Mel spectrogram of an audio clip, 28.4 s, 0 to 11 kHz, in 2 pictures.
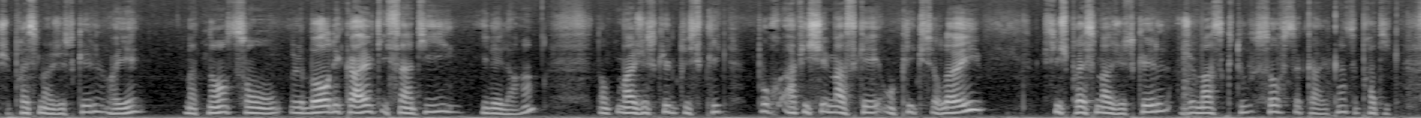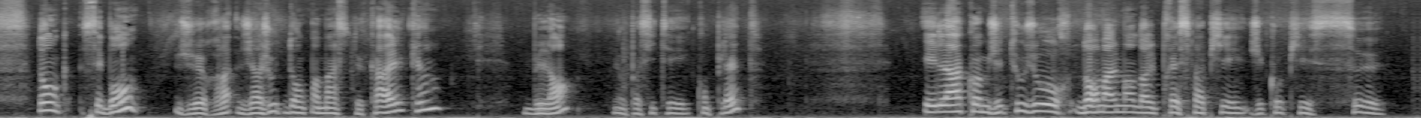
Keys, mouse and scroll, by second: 0.8 shift+click, 6.8 shift+click, 7.6 shift+click, 8.2 click, 8.7 click, 9.2 click, 12.0 shift+click, 12.9 shift+click, 18.7 click, 22.1 click.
